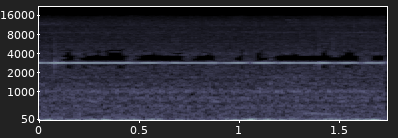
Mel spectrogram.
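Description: A steady, continuous high-pitched tone sounds from a ventilator as it powers on, its expected start-up alarm.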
